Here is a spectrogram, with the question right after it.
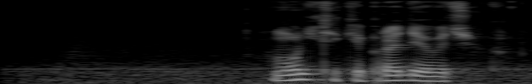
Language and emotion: Russian, neutral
